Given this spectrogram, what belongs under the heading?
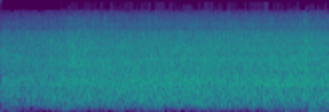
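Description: A low river's current flowing, heard as a steady broadband rush of water that stays close and even throughout, with no voices.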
